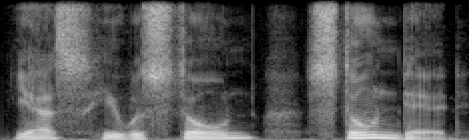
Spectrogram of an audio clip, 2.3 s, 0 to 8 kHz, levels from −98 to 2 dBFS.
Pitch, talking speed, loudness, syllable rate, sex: 125 Hz, 155 wpm, -18 LUFS, 4.0 syllables/s, male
